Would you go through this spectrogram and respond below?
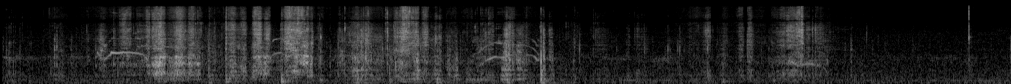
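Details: Seventeen-day-old Ragdoll kittens, several high thin mews arching up and down, heard roughly every three seconds over frequent rustling, scratching and soft patter from the litter moving about.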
